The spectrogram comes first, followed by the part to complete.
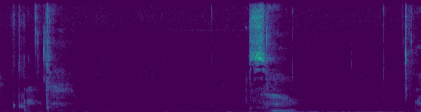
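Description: Very quiet: a woman's soft, breathy whispering voice, one short utterance about two and a half seconds in, with a few faint clicks near the start from a glass essential-oil dropper bottle being handled.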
